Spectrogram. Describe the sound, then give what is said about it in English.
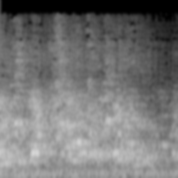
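Several dogs bark together in a dense, overlapping chorus, a steady stream of woofs and yips with no gaps and no voices. “Once before, people had worked on the roof and come down through the trapdoor to a chorus of woof.”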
